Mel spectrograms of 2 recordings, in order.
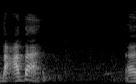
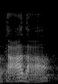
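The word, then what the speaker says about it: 鞑靼: 为鞑靼，有的人现在念成鞑靼，实际上他那个音叫鞑靼。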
